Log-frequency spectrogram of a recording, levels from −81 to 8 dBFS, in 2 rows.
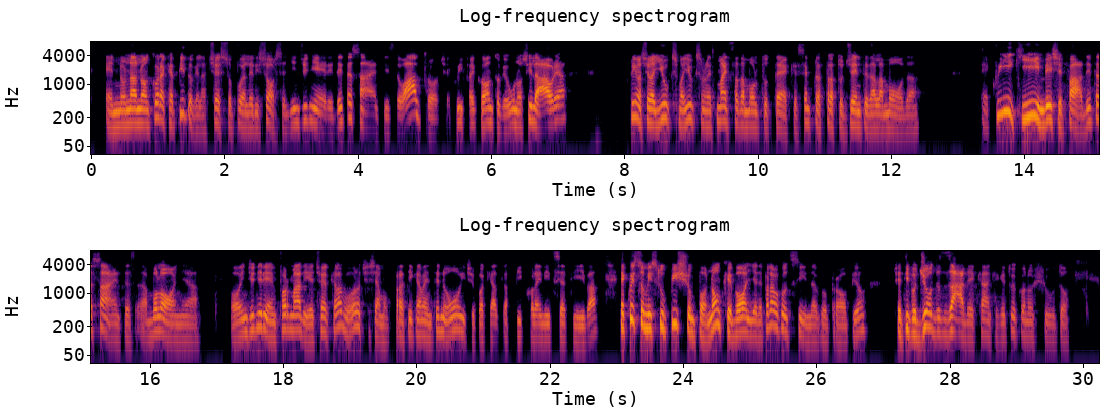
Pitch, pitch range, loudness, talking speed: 145 Hz, 120-185 Hz, -22 LUFS, 175 wpm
